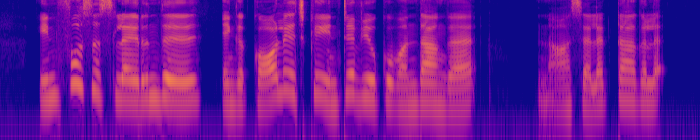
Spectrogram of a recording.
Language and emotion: Tamil, sad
